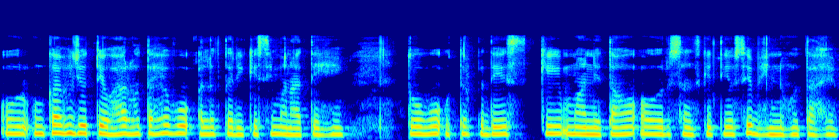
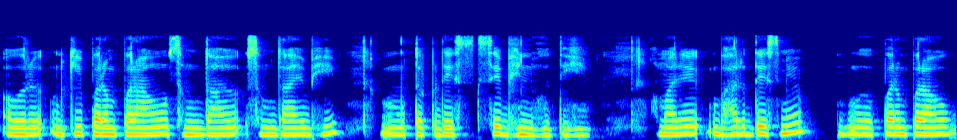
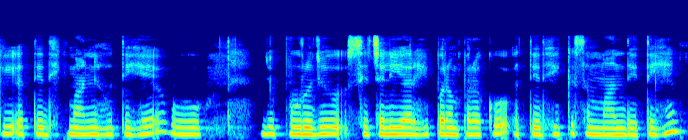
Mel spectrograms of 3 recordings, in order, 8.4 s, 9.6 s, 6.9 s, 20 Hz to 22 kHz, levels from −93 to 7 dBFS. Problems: none marked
